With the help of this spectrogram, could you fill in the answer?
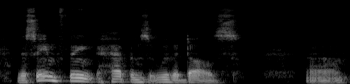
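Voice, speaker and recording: Recorded very cleanly against a silent background, a man talks at a very slow pace in a fairly low, dark and mellow voice that is somewhat breathy. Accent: non-native. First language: not English. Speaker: English teacher. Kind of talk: educational talk. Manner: halting, with fillers.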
